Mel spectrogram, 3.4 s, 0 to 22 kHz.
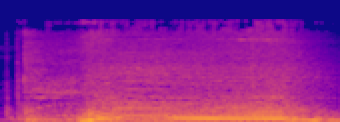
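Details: BMW E92 M3 S65 V8 after starter motor replacement: catches quickly and pulls into a smooth, even rev that settles back cleanly with no grinding or chatter; starting and running healthy.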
